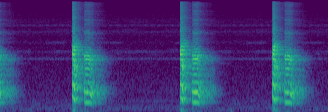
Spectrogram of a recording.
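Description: A Tokay gecko gives loud, barking two-part calls, repeated about every two seconds.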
